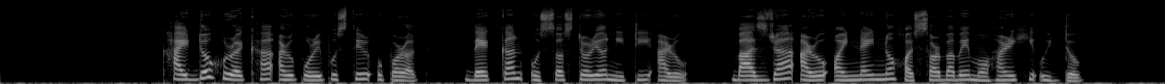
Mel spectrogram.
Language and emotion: Assamese, neutral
